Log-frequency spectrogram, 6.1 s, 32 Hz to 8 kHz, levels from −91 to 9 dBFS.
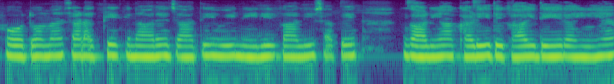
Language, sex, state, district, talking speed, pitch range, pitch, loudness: Hindi, female, Uttarakhand, Tehri Garhwal, 155 wpm, 200-210 Hz, 205 Hz, -12 LUFS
